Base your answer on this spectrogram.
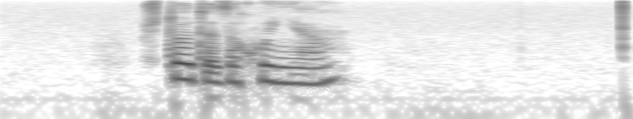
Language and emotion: Russian, angry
